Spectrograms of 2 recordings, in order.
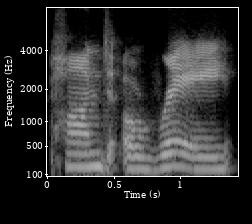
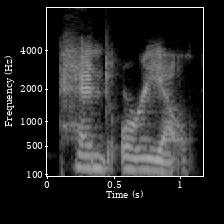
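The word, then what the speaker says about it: Pend Oreille: out in uh lake pond array also notice we discussed this at the beginning of the week that in the passage lake pond array looks like lake pend oreo remember do not mark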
